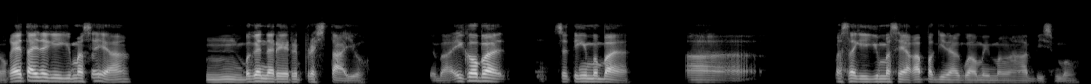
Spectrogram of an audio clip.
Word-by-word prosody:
oh, 100 - -11
kaya 160 - +8
tayo 175 - +8
nagiging 145 -3 +2
masaya 130 -5 -1 0.8
mm, 115 0 -8
'baga 145 +4 +4
nare-refresh 125 -2 0
tayo 90 -1 -4 0.6
'di - - -16
ba? - - -8
Eh, 150 - -2
ikaw 175 - +8
ba 155 -4 +7 0.5
sa 135 - -6
tingin 140 0 -2
mo - - -6
ba, 100 -2 +2 0.6
ah, 105 -1 -9 0.9
mas - - -5
nagiging 130 -1 -1
masaya 125 -3 0
ka - - -7
pag 115 - -10
ginagawa 105 -2 -5
mo - - -10
'yong 100 -1 -13
mga 95 - -13
hobbies 90 0 -14
mo? 85 +1 -19
120 Hz, 165 wpm, -22 LUFS, 105-140 Hz, 0.9 s, kaya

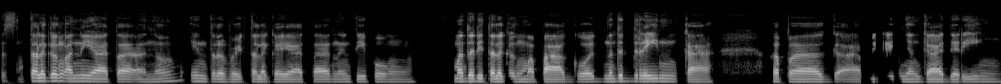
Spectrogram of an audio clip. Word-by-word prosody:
s - - -9
talagang 155 +1 +4
ano 140 +1 +1
yata 130 -3 +2
ano, 140 +9 -8
introvert 130 -3 -2
talaga 120 0 -1
yata 120 +1 0
'no, 125 - -8
yung 130 - -9
tipong 120 -1 -6 0.4
madali 140 0 +4
talagang 130 -1 +4
mapagod, 120 +1 +1
nade-drain 140 0 +1
ka 110 0 0 0.6
kapag, 125 -2 +1
ah, 115 0 -2
may 130 - -7
ganiyang 125 -1 -4
gathering 120 +1 0
125 Hz, 125 wpm, -26 LUFS, 120-135 Hz, 0.6 s, talagang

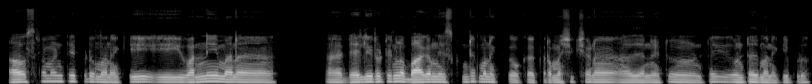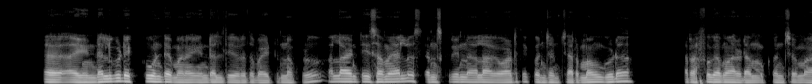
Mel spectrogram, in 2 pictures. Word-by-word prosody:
అవసరం 120 +4 +1
అంటే 140 0 -4
ఇప్పుడు 130 -1 -5
మనకి 110 +1 -1 0.3
ఈ - - +2 0.2
ఇవన్నీ 115 +6 +3
మన 115 0 +3 0.9
ఆహ్, 105 0 +1
డైలీ 110 +3 +3
రొటీన్‌లొ 135 +2 +3
భాగం 110 +3 +6
చేసుకుంటే 120 +2 -4
మనకి 120 -1 -1
ఒక 100 +2 -4
క్రమశిక్షణ 105 +2 -3 0.3
అది 100 0 +1
అనట్టు 100 +3 -3 0.2
ఉంటే 100 +4 -6
ఇదుంటది 110 0 0
మనకి 95 -2 -3
ఇప్పుడు. 100 +2 -7 0.5
ఆహ్, 110 -1 +4
ఆ! - - +1
ఎండలు 115 +5 +3
గూడా 150 -2 +4
ఎక్కువుంటాయి 125 -5 +2
మన 105 - +1
ఎండల 100 +1 0
తీవ్రత 100 -1 -1
బయటున్నప్పుడు. 95 +3 -4 0.2
అలాంటి 130 -1 +2
సమయాల్లో 130 +4 +2
సన్ 110 0 -3
స్క్రీన్ 115 0 -3
అలాగా 105 -2 0
వాడితే 105 +4 -3
కొంచెం 105 -2 -2
చర్మం 105 +3 +1
గూడా 125 +4 +2 0.7
రఫ్ఫుగా 110 -2 +1
మారడం 100 -1 +1 0.2
కొంచెం, 100 -1 -4
110 Hz, 155 wpm, -23 LUFS, 100-120 Hz, 0.9 s, భాగం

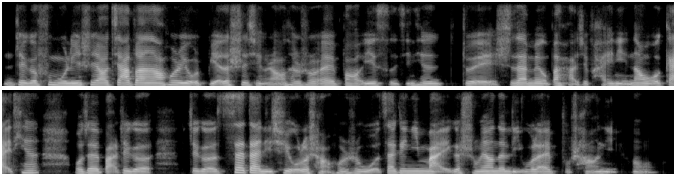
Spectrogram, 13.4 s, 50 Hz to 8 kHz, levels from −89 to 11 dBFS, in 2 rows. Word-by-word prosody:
这 190 - +1
个 185 +1 +1
父 210 +4 -6
母 180 -3 0
临 175 +1 +3
时 190 +2 -6
要 185 0 +3
加 190 +1 +4
班 190 -1 +5
啊， 180 -1 +5
或 200 +2 -2
者 190 - +3
有 180 - +3
别 - - -3
的 175 - +2
事 195 +2 -4
情， 175 -3 -7
然 - - -4
后 - - -4
他 185 - -4
就 170 - -3
说： 185 -1 -4
“唉， 180 +1 0
不 175 +2 -8
好 170 -1 -2
意 165 +1 +1
思， 170 -3 -9
今 160 - -7
天 165 -2 -2 0.2
对， 155 -8 -1
实 - - -8
在 185 0 +4
没 180 -1 0
有 160 - +1
办 175 +2 0
法 175 - -6
去 160 - -8
陪 165 - -6
你。 160 - -1
那 185 -1 +1
我 165 +1 0
改 175 - +2
天 205 0 -4 0.3
我 180 - -2
再 185 +1 +3
把 - - 0
这 185 -1 -1
个 155 -3 0 0.3
这 185 - -3
个 160 -2 +1
再 220 +7 +3
带 205 -3 +7
你 155 -2 +1
去 165 +4 -2
游 - - +1
乐 170 - +3
场， 170 - -4
或 165 -3 -5
者 175 -1 -4
我 150 - -1
再 185 0 +1
给 185 0 -1
你 185 0 +1
买 185 -1 +5
一 - - -5
个 165 - -1
什 180 0 -7
么 170 - +1
样 180 +1 +4
的 180 -1 +3
礼 170 - -3
物 170 +2 -2
来 165 - +2
补 170 - -17
偿 315 - -4
你。” 285 -4 -5
嗯。 235 -5 -11
180 Hz, 345 characters per minute, -21 LUFS, 170-185 Hz, 0.3 s, 带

